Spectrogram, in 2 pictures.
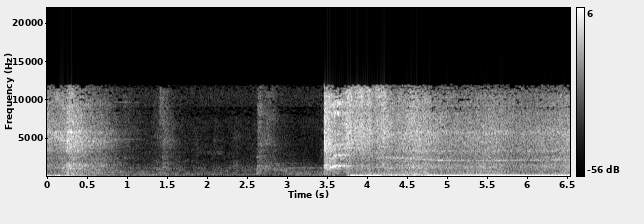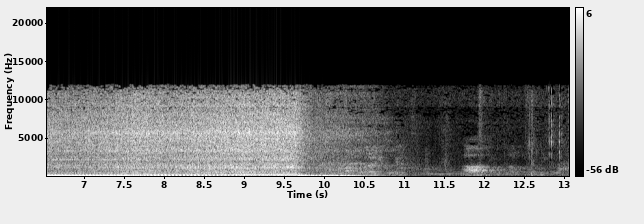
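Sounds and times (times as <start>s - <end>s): car engine starting and idling: 0.0s - 0.9s, 3.5s - 10.8s.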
